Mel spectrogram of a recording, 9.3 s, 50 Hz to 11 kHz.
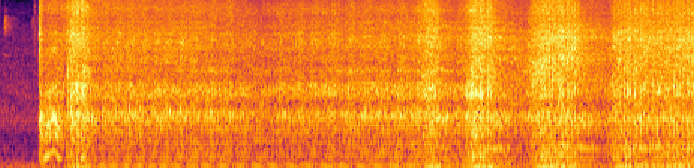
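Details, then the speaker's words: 1993 Dodge W250 with an intercooled Cummins diesel, reportedly 120,000 miles, started for the first time since purchase with no exhaust fitted: a brief crank, then it catches into a steady, loud open-pipe idle with a few blips. It runs smoothly and normally. "Bye. Go. No exhaust."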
